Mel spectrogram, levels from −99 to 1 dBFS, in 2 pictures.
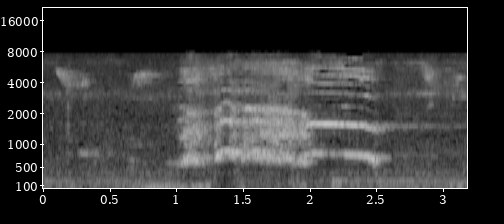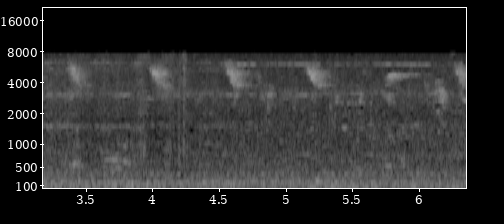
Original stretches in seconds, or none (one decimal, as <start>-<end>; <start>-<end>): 0.0-0.7; 4.5-6.4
